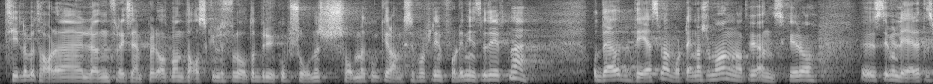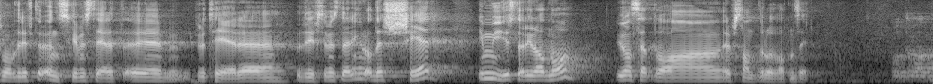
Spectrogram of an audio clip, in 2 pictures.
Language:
Norwegian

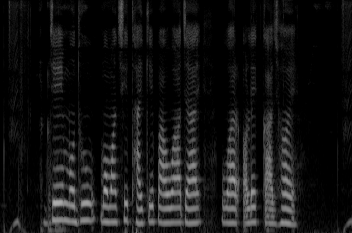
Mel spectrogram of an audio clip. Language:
Bangla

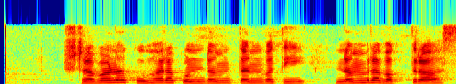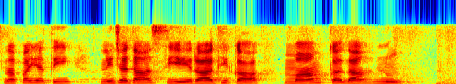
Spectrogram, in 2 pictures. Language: Sanskrit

